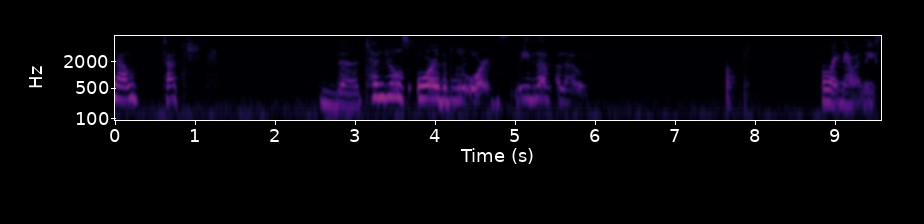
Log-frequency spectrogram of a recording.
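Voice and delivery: slow, drawn-out whisper-yell. A player on their turn warns the party to leave things alone, whisper-yelling. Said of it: "kind of whisper yell kind of to the party".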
